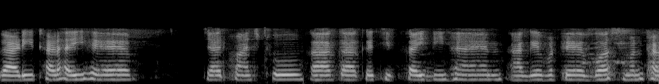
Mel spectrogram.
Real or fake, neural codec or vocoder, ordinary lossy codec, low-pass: fake; vocoder, 22.05 kHz, 80 mel bands, WaveNeXt; AAC, 24 kbps; 5.4 kHz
